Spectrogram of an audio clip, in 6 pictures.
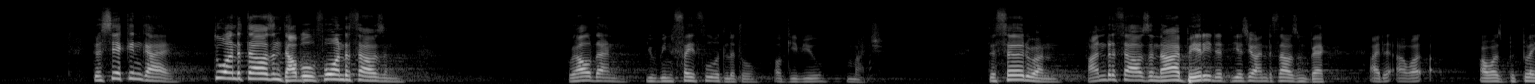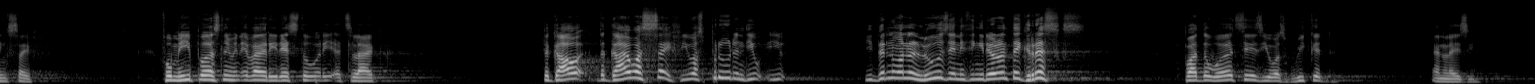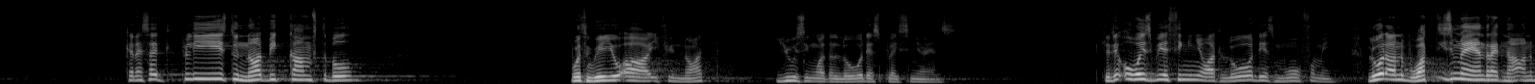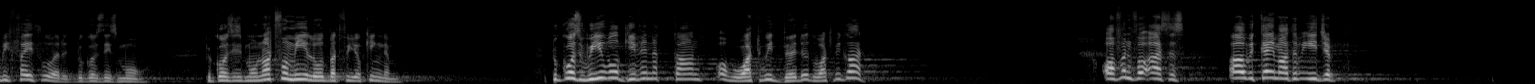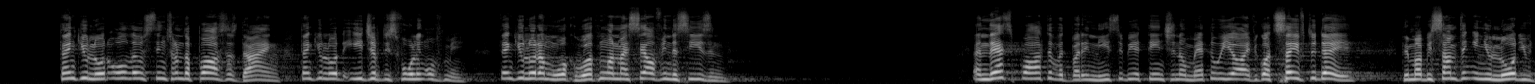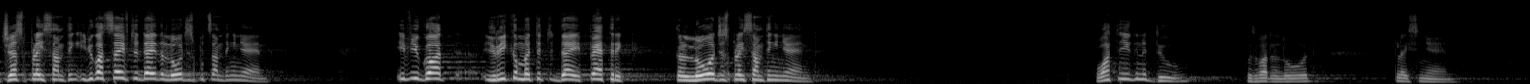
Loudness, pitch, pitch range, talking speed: -25 LUFS, 210 Hz, 160-255 Hz, 175 wpm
